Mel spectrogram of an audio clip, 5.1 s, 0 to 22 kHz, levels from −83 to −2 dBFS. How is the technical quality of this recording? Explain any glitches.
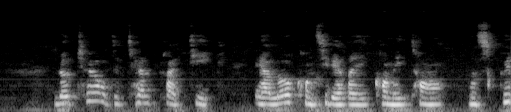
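The recording has no technical glitches to report.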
